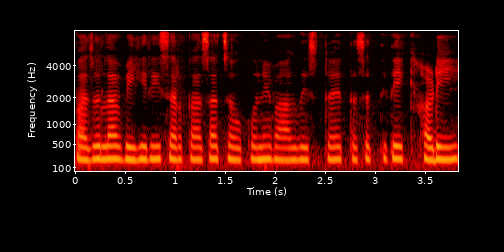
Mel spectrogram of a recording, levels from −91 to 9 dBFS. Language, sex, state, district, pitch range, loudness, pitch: Marathi, female, Maharashtra, Sindhudurg, 225-230 Hz, -37 LUFS, 225 Hz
